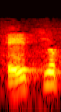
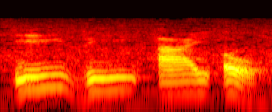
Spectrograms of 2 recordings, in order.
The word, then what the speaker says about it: Ezio: Is that the way you pronounce it? That is right. Ezio Pinza. How's that again? Ezio. E-Z-I-O.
